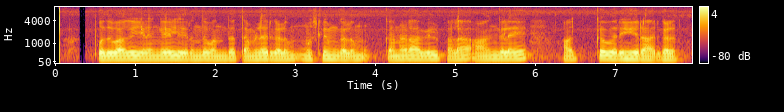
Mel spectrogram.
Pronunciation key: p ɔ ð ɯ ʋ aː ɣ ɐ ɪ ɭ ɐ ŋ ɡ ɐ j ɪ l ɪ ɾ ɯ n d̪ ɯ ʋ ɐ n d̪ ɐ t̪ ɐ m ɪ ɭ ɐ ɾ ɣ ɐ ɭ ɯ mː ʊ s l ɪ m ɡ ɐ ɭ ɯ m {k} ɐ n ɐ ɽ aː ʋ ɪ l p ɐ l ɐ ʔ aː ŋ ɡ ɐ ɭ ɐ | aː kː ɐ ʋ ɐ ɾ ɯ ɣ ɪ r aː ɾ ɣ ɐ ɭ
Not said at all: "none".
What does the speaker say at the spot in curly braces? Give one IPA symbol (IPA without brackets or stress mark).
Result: k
